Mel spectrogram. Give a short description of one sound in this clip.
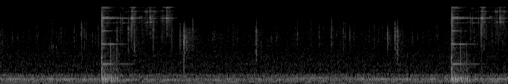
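A short metallic chime rings out twice.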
